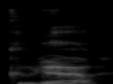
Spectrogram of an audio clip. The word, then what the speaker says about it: couleur: Number 5, couleur, that should be pronounced.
